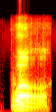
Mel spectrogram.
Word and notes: wool: British English

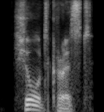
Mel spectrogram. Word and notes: shortcrust: British English

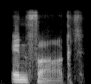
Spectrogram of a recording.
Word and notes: infarct: British English

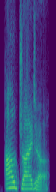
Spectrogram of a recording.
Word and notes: outrider: Indian

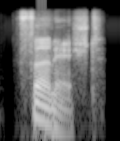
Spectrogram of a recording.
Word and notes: furnished: British English

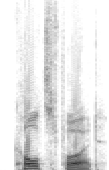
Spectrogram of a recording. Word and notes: coltsfoot: American English

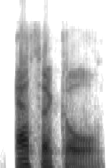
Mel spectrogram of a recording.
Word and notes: ethical: American English

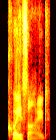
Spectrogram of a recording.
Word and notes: quayside: British English

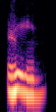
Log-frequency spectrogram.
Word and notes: REME: Indian

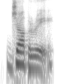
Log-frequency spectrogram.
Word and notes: jobbery: Indian

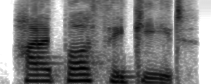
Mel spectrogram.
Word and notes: hypothecate: Indian

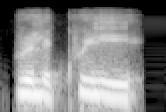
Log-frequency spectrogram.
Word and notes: reliquiae: Indian

